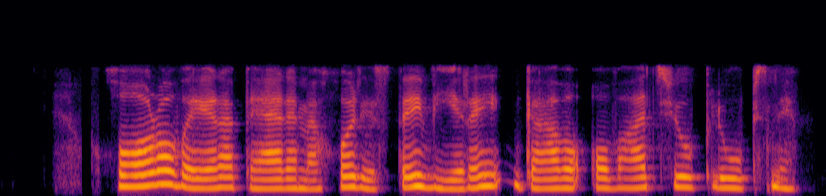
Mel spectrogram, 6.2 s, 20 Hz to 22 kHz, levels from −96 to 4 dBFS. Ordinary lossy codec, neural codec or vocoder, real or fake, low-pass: Opus, 24 kbps; none; real; 5.4 kHz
